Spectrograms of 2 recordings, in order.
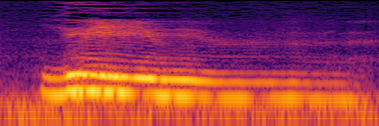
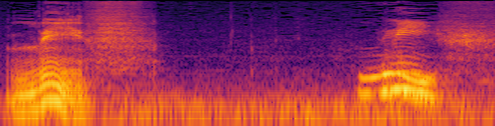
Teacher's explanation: if you don't have enough vibration in your V's they'll end up sounding like the F because they're exactly the same one has a vocal cord vibration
